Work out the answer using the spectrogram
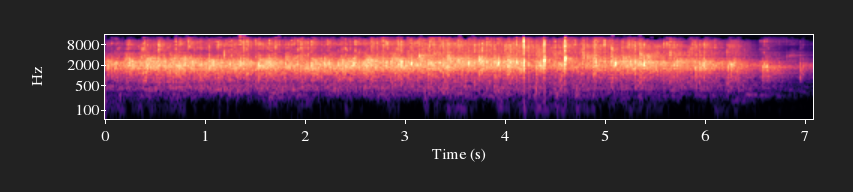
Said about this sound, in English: So could I have two wonderful, amazing, incredible volunteers? Round of applause, folks.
